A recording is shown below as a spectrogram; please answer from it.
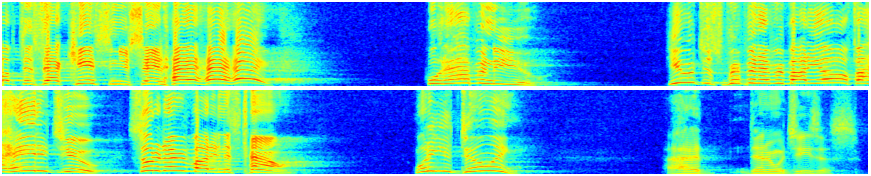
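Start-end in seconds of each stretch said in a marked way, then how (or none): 1.2-10.4 startled confrontation. Retold or imitated. Townsman stopping Zacchaeus in the street, high and incredulous. 11.5-12.9 low, soft and simple reply; quiet Zacchaeus. Retold or imitated. Zacchaeus telling the shocked townsman, low and soft.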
